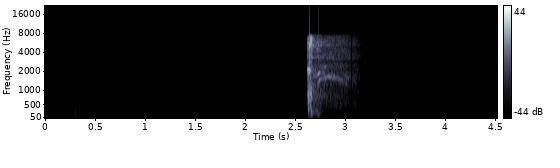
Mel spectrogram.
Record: {"cough_length": "4.5 s", "cough_amplitude": 29604, "cough_signal_mean_std_ratio": 0.14, "survey_phase": "beta (2021-08-13 to 2022-03-07)", "age": "45-64", "gender": "Female", "wearing_mask": "No", "symptom_cough_any": true, "symptom_runny_or_blocked_nose": true, "symptom_shortness_of_breath": true, "symptom_sore_throat": true, "symptom_headache": true, "smoker_status": "Ex-smoker", "respiratory_condition_asthma": false, "respiratory_condition_other": true, "recruitment_source": "Test and Trace", "submission_delay": "2 days", "covid_test_result": "Positive", "covid_test_method": "RT-qPCR", "covid_ct_value": 27.1, "covid_ct_gene": "ORF1ab gene", "covid_ct_mean": 27.9, "covid_viral_load": "720 copies/ml", "covid_viral_load_category": "Minimal viral load (< 10K copies/ml)"}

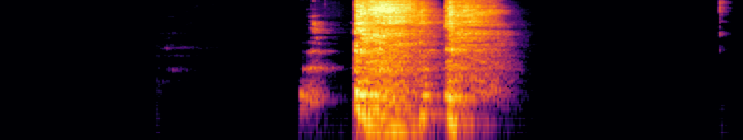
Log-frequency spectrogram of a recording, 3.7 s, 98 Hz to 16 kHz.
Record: {"cough_length": "3.7 s", "cough_amplitude": 32768, "cough_signal_mean_std_ratio": 0.3, "survey_phase": "beta (2021-08-13 to 2022-03-07)", "age": "45-64", "gender": "Male", "wearing_mask": "No", "symptom_none": true, "smoker_status": "Never smoked", "respiratory_condition_asthma": false, "respiratory_condition_other": false, "recruitment_source": "REACT", "submission_delay": "3 days", "covid_test_result": "Negative", "covid_test_method": "RT-qPCR", "influenza_a_test_result": "Negative", "influenza_b_test_result": "Negative"}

